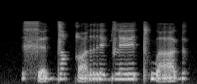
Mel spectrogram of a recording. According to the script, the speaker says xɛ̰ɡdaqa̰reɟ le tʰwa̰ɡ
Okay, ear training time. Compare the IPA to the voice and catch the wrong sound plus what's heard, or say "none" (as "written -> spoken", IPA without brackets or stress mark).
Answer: ɟ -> ɡ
